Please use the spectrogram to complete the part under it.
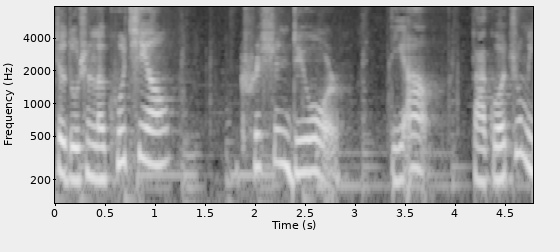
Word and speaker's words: Christian Dior: 它不读 Dior，不是迪奥，正确的读音是 Christian Dior。 Christian Dior，注意我们在说到 Dior 的时候，卷舌音要发到位哦。另外，第一个单词 Christian，Christian 后面是 shin 而不是 tin。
